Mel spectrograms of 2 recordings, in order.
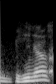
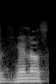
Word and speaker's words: Venus: স্যার এখানে কি ভিনাস হবে না ভেনাস হবে? কারণ আমি অনেকগুলো জুয়েলারি দোকানে দেখছি ভেনাস লাগে ওরা। বাংলায় ভেনাস, যখন ইংলিশে উচ্চারণ করবে ভিনাস।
